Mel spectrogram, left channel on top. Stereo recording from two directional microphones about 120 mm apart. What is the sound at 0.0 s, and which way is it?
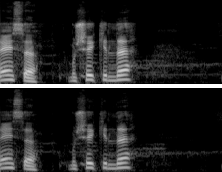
Speech, 5° right (ahead or behind).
